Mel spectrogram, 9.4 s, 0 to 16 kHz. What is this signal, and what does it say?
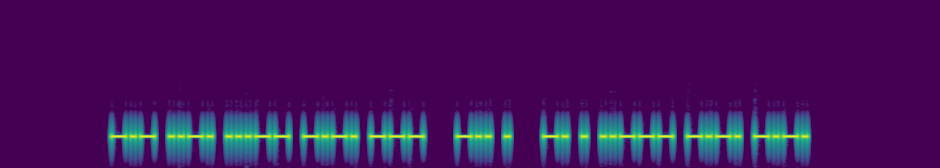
Morse code, heard as a keyed tone, about 25 wpm, 700 Hz. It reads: KF3CO DE NE2CC
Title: USA Callsign DE Callsign 25wpm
